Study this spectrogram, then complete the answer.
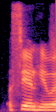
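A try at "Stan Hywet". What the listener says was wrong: Hewitt. Well, it's not pronounced Hewitt. It's pronounced Highwit.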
